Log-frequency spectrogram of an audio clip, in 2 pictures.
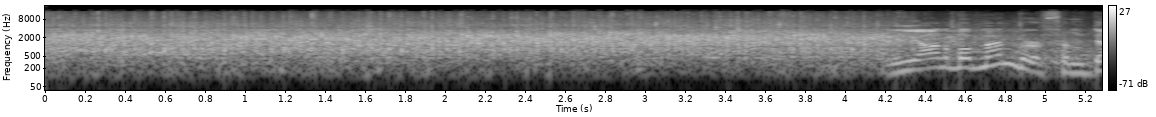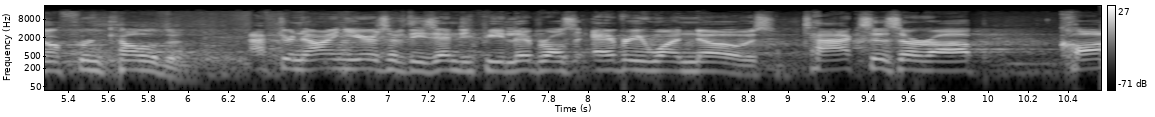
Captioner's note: some Applause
